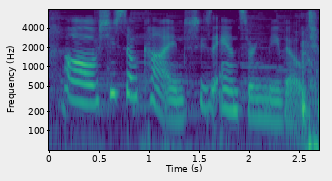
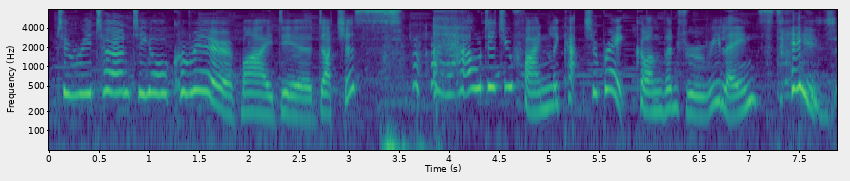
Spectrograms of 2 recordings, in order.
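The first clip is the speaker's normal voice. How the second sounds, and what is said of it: Wandering, unconvincing put-on British accent. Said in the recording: “I should sound British ... I don't even know what accent that was, but it was not ... It was a survey of accents.”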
